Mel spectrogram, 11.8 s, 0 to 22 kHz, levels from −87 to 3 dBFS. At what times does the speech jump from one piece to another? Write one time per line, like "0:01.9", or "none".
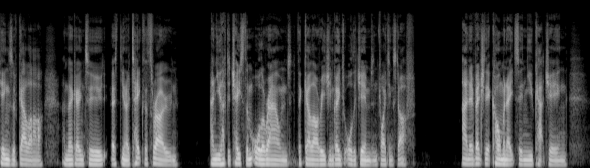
0:05.9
